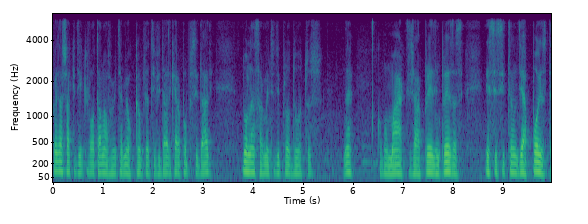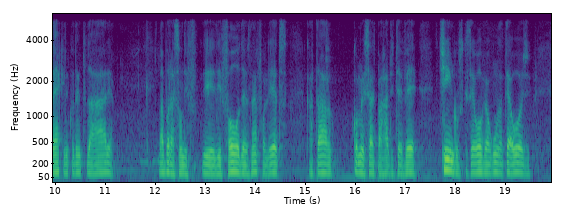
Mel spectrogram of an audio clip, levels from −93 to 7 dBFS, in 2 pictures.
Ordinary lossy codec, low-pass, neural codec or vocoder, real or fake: none; 5.4 kHz; none; real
